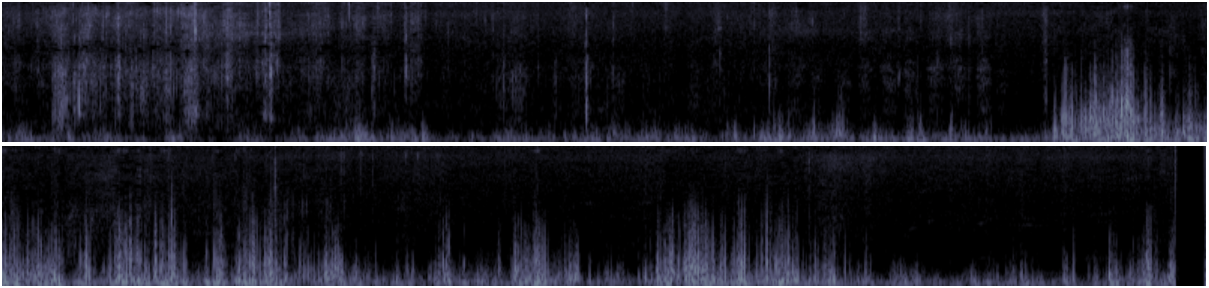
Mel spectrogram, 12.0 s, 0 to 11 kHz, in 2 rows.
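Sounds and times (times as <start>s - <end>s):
dog panting rapidly: 3.4s - 5.2s.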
